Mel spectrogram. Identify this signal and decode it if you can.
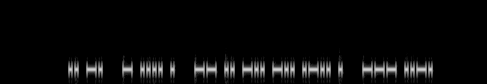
Morse code, heard as a keyed tone, about 52 wpm, 700 Hz. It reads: IN THE MIDDLE OF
